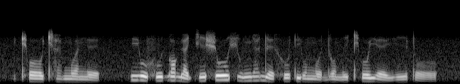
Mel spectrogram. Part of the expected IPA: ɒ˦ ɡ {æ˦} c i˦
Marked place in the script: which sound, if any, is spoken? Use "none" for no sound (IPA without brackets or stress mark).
æ˨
